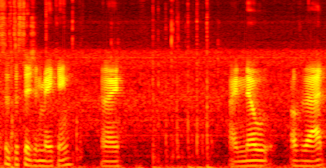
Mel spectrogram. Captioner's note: keyboard clicking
